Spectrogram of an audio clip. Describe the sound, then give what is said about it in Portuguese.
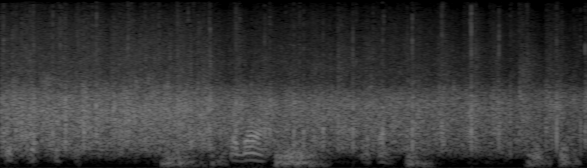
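A crowd applauds steadily for about six seconds, a dense, even wash of clapping with sharp individual claps standing out, and a voice briefly audible beneath it. “Que ganhar mais aplausos do que nós ganhamos agora seria impossível.”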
